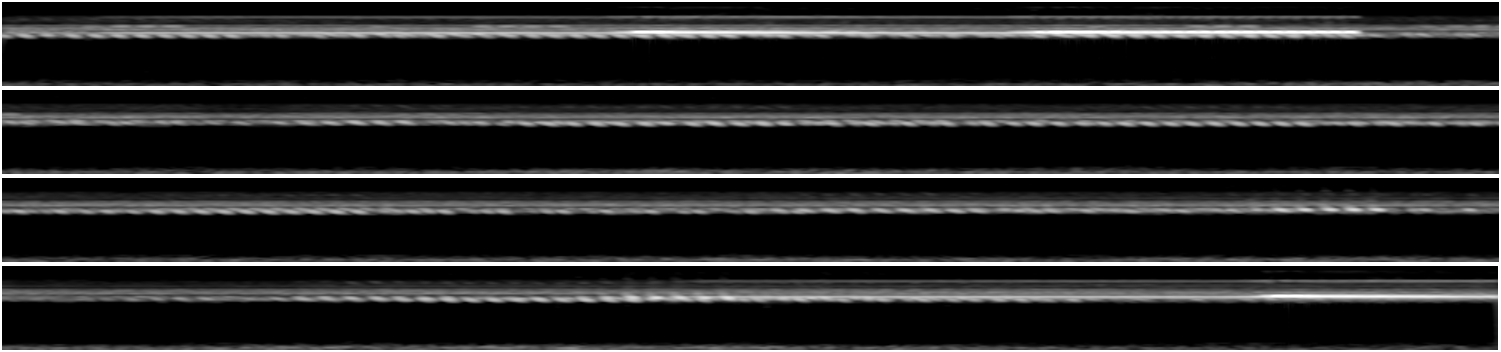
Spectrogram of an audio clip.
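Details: Bell crickets singing in autumn at Sanuki, Chiba Prefecture, Japan: clear bell-like high notes ring out near the start and end above a continuous chorus of fast, high trills, with a quiet low murmur underneath.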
